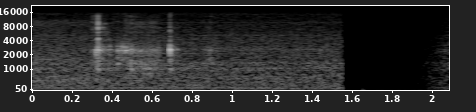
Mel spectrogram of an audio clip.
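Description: Faint room tone with two short, faint clicks about a third and two-thirds of a second in, then dead silence where the recording is cut.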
